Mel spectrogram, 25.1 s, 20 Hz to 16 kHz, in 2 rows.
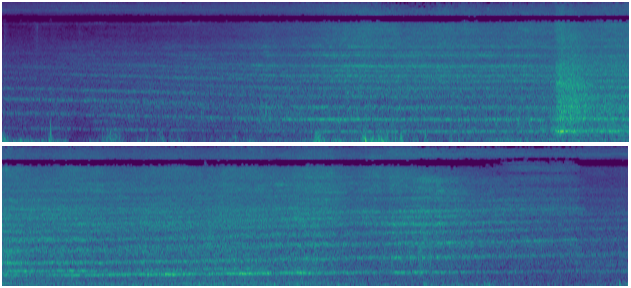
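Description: Yokohama Line E233-series electric train passing close by, with a steady ringing tone over the rumble of wheels on rails. It is loudest about eleven seconds in and fades toward the end.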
